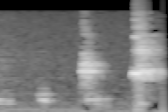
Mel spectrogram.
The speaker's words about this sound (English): Hey, your dog's a radio star.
